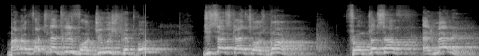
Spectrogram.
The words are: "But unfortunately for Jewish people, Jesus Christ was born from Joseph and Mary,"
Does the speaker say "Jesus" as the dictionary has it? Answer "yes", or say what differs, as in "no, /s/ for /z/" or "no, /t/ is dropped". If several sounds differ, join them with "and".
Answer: no, /s/ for /z/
